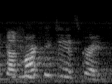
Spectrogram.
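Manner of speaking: normal talking voice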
